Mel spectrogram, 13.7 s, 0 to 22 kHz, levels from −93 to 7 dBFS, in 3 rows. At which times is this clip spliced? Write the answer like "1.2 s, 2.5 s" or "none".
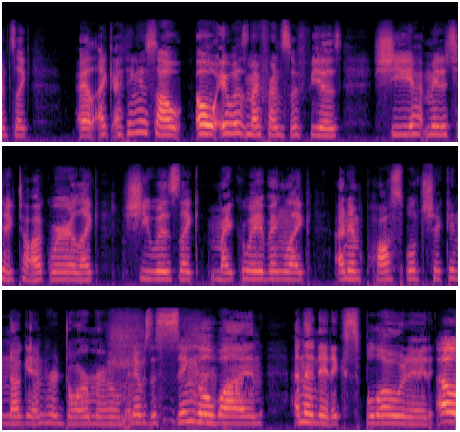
2.4 s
